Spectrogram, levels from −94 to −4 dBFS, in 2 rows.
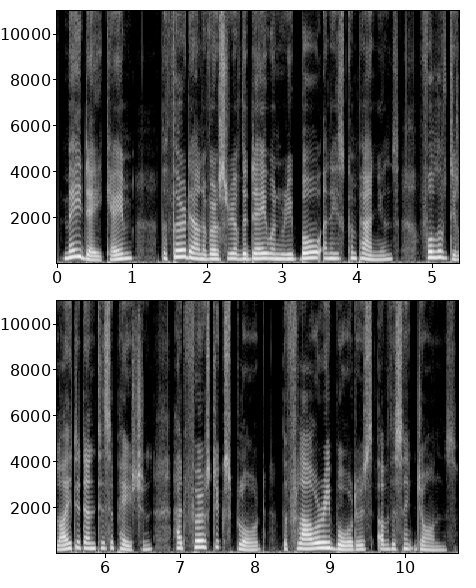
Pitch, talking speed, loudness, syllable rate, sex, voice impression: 205 Hz, 155 wpm, -18 LUFS, 4.9 syllables/s, female, very feminine, middle-aged, thin, tensed, slightly weak, slightly dark, slightly hard, clear, fluent, slightly cute, intellectual, very refreshing, sincere, calm, friendly, reassuring, unique, very elegant, sweet, slightly lively, slightly strict, slightly intense, sharp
